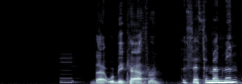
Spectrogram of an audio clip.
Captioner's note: buzzer dings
